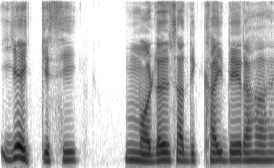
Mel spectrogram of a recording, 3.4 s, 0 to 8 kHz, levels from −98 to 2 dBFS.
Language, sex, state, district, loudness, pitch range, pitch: Hindi, male, Himachal Pradesh, Shimla, -18 LUFS, 135-145 Hz, 140 Hz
